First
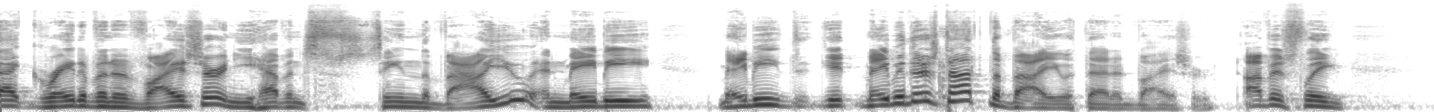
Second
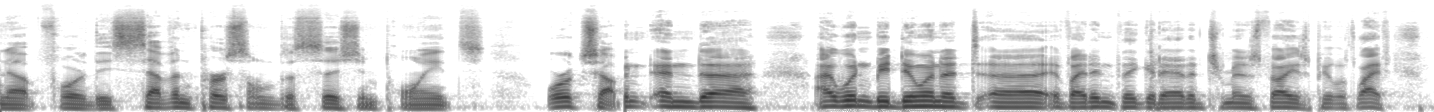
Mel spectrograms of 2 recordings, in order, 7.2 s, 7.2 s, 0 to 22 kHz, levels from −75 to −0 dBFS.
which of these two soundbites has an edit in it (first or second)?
second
